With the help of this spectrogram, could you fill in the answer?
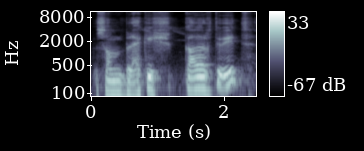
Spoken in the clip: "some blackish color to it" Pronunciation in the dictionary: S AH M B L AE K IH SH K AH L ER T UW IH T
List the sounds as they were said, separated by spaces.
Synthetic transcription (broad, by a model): S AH M B L AE K IH SH K AH L ER T UW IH T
